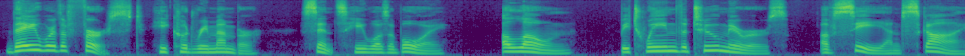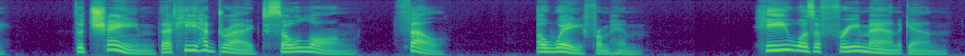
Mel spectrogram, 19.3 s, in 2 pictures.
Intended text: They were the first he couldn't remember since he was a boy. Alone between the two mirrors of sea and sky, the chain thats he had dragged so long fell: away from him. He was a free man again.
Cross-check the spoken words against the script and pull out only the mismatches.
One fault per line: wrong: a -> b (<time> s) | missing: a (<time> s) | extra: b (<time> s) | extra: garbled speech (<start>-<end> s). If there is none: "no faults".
wrong: couldn't -> could (1.7 s)
wrong: thats -> that (11.2 s)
